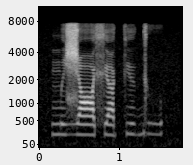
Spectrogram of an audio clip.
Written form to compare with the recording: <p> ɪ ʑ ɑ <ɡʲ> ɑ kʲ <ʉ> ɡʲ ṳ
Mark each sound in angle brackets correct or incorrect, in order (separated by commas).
incorrect, incorrect, correct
